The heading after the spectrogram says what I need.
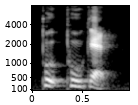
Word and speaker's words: Phuket: um pool get okay so again the aspirated p is written ph which to english speakers uh means f and in the 80s when brett started to hear about phuket in thailand they thought it was pronounced in a completely different way and found the pronunciation hilarious regarding what i was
